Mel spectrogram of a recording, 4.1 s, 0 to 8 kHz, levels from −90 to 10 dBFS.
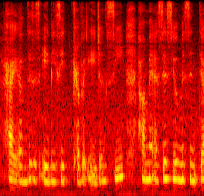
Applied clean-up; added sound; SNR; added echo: none; none; none; none.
